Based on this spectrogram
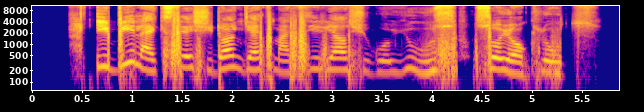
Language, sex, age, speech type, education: Nigerian Pidgin, female, 15-29, read, secondary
